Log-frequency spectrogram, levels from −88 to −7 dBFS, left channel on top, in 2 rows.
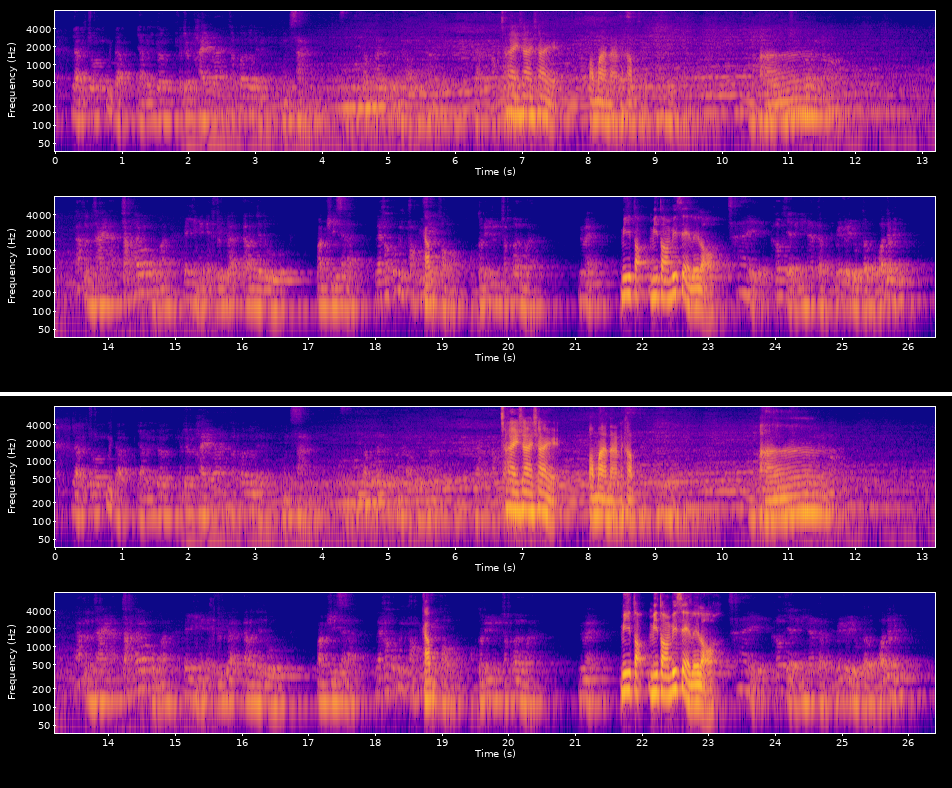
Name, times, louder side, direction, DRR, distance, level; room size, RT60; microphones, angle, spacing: voice 1, 0.2-4.1 4.3-5.8 6.3-7.0 8.0-9.8 10.4-11.9 13.5-16.6 17.1-17.7 18.0-20.5 21.0-21.3 23.3-25.8, equal, 50° left, 5.9 m, -39 dB
sound 1, 1.8-15.7, equal, 35° left, 2.8 m, -41 dB
voice 2, 6.7-7.6 8.0-8.7 10.6-11.6 18.7-18.9 21.7-23.1, right 6 dB, 75° right, 0.4 m, -25 dB
22.0 x 11.0 x 4.0 m
head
